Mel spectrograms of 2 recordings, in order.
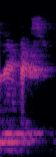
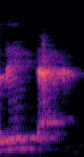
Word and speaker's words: LaTeX: can always use latex it is not pronounced as a latex usually people pronouns it has a latex it is a late Tech and once you take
